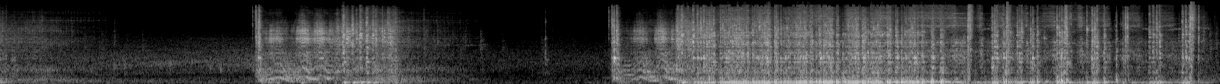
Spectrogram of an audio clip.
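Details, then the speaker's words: 1937 Chevy with Chevy 250 six-cylinder not run in years, five-speed, cold-blooded; cranks, catches briefly, then settles into a loud, slightly uneven idle; ignition timing thought to be a little out. "yeah I think it's a little bit out of time it runs though now I can proceed with it"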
